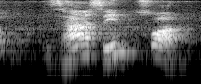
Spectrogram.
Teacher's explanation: আর 12 নম্বর মাখরাজ হলো জিহ্বার আগা নিচের দাঁতের পেট এবং আগার সাথে লাগিয়ে 3টি অক্ষর, তা হলো ঝা সিন সর।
